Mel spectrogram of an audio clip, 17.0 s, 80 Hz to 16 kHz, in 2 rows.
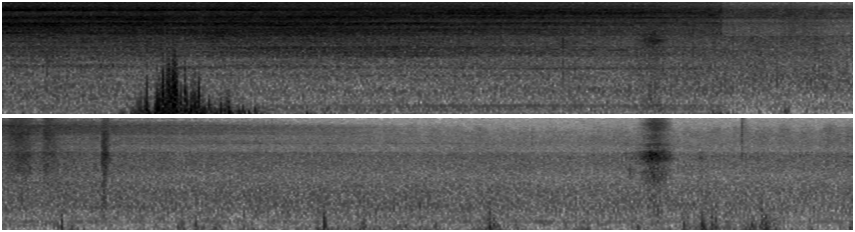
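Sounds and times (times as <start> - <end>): heat pump hissing: 0.0 - 10.5.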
